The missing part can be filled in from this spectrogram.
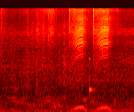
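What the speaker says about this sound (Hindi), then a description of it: "ये मेरा हीरो कबूतर है।" A pigeon close by gives two soft, low coos in quick succession over a faint rooftop background, with a little speech nearby.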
